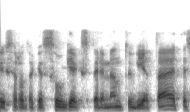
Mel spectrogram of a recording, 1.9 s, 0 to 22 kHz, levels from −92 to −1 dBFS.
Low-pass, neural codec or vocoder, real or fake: 7.2 kHz; none; real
